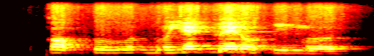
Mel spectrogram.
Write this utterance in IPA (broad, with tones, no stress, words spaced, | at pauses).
kɔ˨pʰu˨ βʊ˨ɡ͡bʊ˨jɛ˦ ɡ͡bɛ˦ɾo˨pi˨ mʊ˨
